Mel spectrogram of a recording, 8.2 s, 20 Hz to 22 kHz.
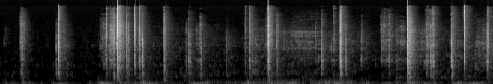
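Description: Metal prying tool working into the seam of an HP 17 laptop's plastic back cover, with irregular sharp clicks and snaps as the cover's plastic clips let go, some in quick clusters.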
